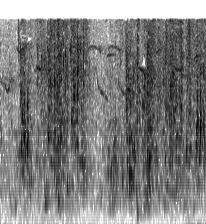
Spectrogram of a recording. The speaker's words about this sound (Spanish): Y empezaron a tirar el agua y secaron el manantial.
